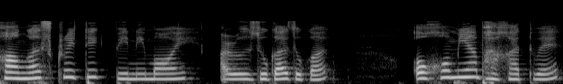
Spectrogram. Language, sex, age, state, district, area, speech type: Assamese, female, 18-30, Assam, Sonitpur, rural, spontaneous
